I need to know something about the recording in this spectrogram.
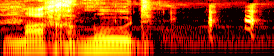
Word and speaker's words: Mahmood: It is Mahmud or Mammud. I don't know. Anyway, it's Mahmood. Come on, get it right.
